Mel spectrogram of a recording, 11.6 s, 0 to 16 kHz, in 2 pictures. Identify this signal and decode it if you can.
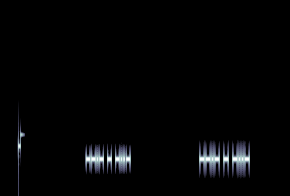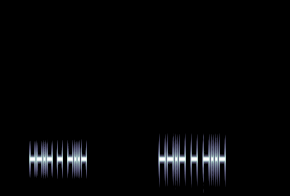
Morse code, heard as a keyed tone, about 42 wpm, 700 Hz. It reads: QTX QTX QTX QTX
